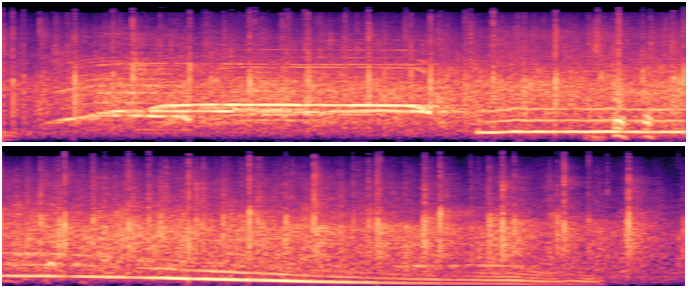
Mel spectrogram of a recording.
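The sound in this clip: Audience applause on a quiz show, a continuous dense clatter of clapping that holds steady throughout, while sustained electronic tones slide gradually downward in pitch over it.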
